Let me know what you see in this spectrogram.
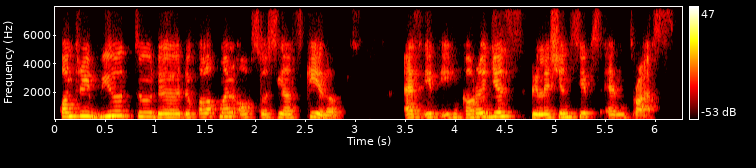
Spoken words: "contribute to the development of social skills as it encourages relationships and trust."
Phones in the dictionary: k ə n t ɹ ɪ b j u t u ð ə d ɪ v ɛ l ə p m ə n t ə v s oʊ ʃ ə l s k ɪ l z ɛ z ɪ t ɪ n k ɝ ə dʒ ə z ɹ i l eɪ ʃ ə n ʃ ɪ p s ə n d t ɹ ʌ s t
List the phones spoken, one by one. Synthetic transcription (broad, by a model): k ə n t ɹ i b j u t u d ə d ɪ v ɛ l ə p m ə n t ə f s oʊ s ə l s k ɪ l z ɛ s ɪ t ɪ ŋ k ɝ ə dʒ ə s ɹ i l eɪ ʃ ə n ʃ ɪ p s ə n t ɹ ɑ s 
